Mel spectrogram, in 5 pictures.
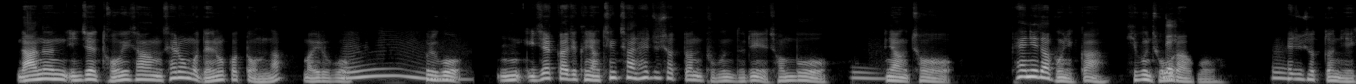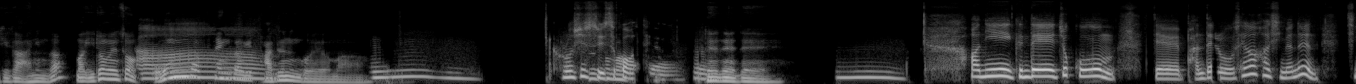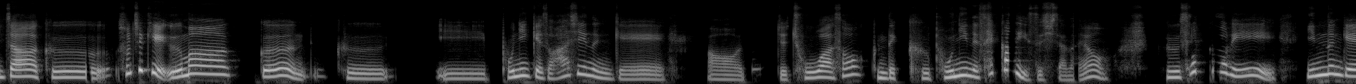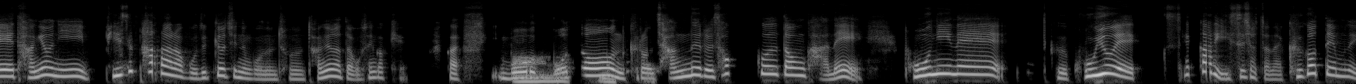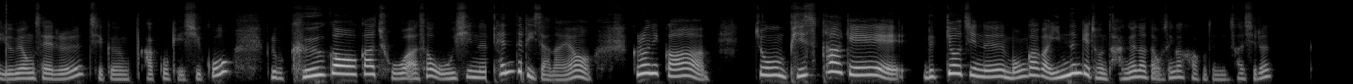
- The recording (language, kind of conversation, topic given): Korean, advice, 타인의 반응에 대한 걱정을 줄이고 자신감을 어떻게 회복할 수 있을까요?
- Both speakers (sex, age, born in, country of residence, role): female, 45-49, South Korea, United States, advisor; male, 45-49, South Korea, South Korea, user
- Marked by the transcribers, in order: other background noise; "섞든" said as "섞으덩"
